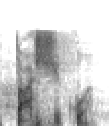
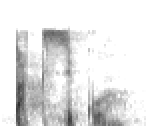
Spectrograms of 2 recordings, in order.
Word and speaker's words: tóxico: dessa aula de gramática tóxico tóxico né olha gente fala toshiko tóxico e semântica então aqui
